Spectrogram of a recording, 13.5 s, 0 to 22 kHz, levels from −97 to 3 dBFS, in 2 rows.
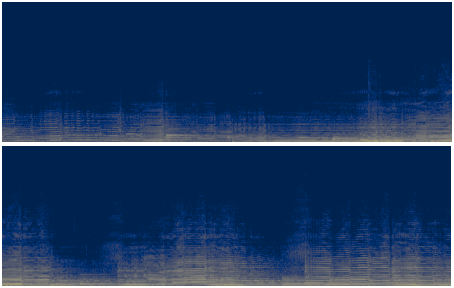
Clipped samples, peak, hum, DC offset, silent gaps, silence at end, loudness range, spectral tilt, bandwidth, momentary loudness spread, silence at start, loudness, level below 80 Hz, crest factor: under 0.1%; -20 dBFS; none; under 0.1%; none; 0 s; 14 LU; -7.5 dB/octave; 9.6 kHz; 18 LU; 0 s; -37 LUFS; -62 dBFS; 18 dB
